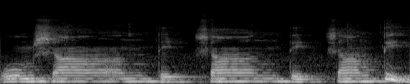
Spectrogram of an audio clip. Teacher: और ध्यान देकर सुनिएगा, इसमें ओम अगर आपके पास मंत्र पुष्पम हो तो उसमें देखिएगा, ओम शांति शांति शांति। जो आखिरी में ता है वो नीचे जाता है। हाँ, बाकी जगह ता में ऊपर जाता है।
